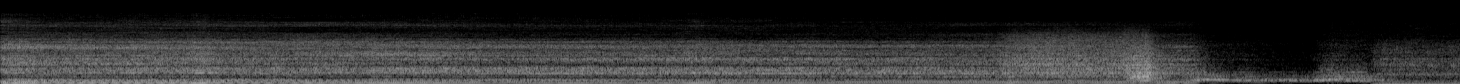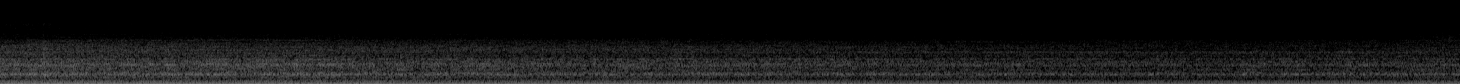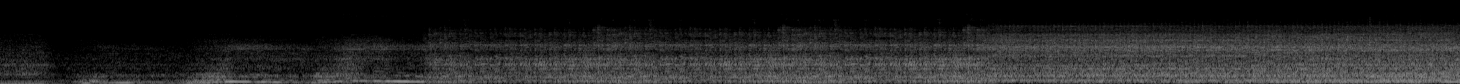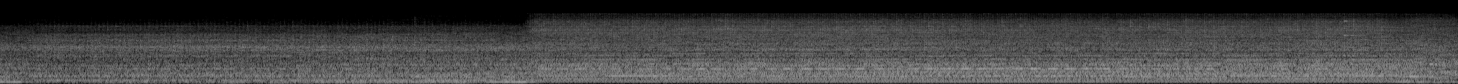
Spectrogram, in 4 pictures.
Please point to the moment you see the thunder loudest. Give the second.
11 s.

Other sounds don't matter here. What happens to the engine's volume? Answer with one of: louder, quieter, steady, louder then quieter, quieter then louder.
quieter then louder.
